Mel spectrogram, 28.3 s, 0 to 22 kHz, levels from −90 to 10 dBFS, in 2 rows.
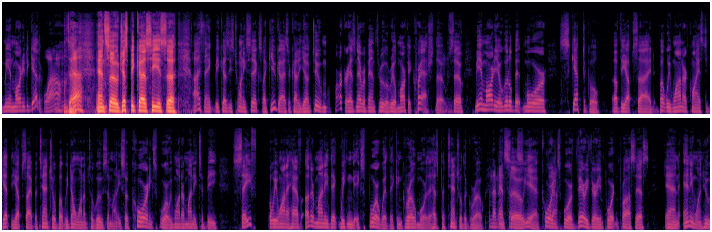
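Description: At 1.24 s the speech and its background noise leap up together by about 22 dB until 3.8 s, then drop by about 14 dB from 6.48 to 6.76 s and about 22 dB from 19.24 to 19.52 s. These sudden gain jumps likely come from gain applied without a ramp.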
